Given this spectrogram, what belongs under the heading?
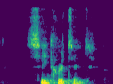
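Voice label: "secreted", British English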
